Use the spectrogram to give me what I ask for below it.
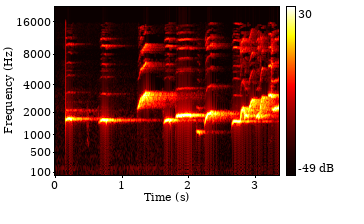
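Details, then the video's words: White-rumped shama song played as masteran for a mute bird: a clear sustained whistle, short whistled notes at stepped pitches, then an ascending run of rippling, warbling phrases. "DALAM HITUNGAN DETIK MURAI BISU AUTO GACOR DOR DENGAR MASTERAN SATU INI"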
